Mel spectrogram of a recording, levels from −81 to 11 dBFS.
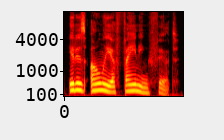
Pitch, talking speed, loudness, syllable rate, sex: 185 Hz, 200 wpm, -17 LUFS, 5.2 syllables/s, female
